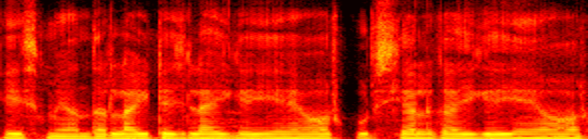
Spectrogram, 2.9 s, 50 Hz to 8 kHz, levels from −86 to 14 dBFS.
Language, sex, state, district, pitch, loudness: Hindi, male, Himachal Pradesh, Shimla, 120 Hz, -16 LUFS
